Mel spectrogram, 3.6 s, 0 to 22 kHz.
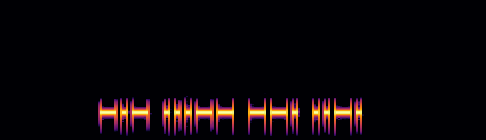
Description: Morse code, heard as a keyed tone, about 31 wpm, 700 Hz. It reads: K3GF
